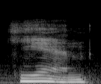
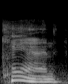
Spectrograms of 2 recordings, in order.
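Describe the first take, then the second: First: It is said in a Slavic accent. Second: It is said in a plain English accent. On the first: The speaker calls it right. "can register" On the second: The speaker calls it wrong. "Not can"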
